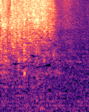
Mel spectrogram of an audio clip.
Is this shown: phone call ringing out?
no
